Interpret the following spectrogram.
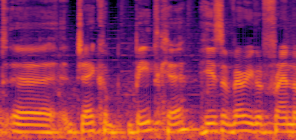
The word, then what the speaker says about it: Betke: He's called Jakob Betke.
